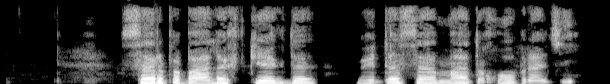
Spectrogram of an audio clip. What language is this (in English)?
Pashto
